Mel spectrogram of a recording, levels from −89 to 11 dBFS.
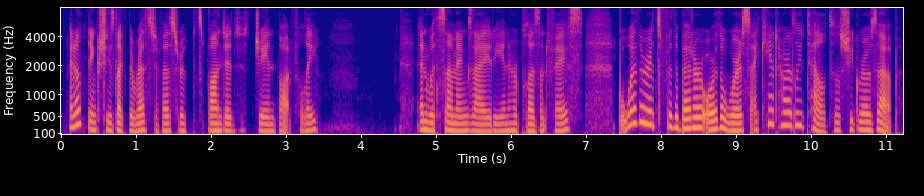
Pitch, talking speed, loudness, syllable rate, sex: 190 Hz, 200 wpm, -18 LUFS, 5.3 syllables/s, female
